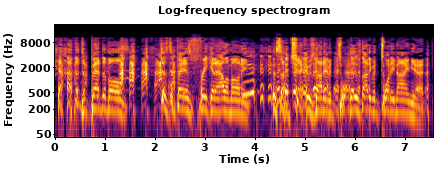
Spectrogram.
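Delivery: high-pitched, helpless laughing delivery; talking through laughter. Real, not acted. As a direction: crack up while getting the words out. Cracking up at own joke.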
